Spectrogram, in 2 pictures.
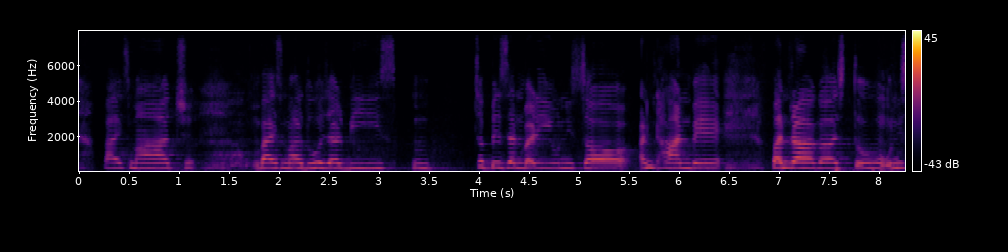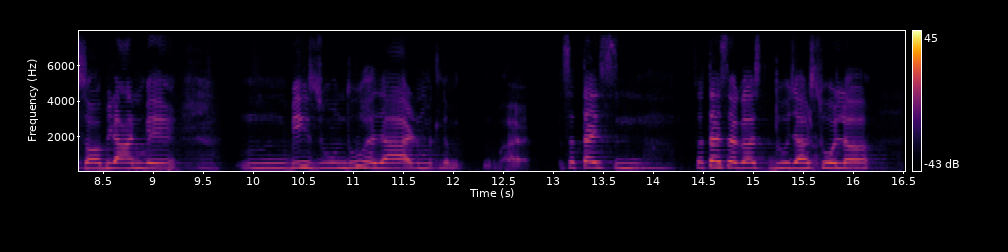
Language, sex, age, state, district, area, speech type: Maithili, female, 30-45, Bihar, Madhubani, rural, spontaneous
